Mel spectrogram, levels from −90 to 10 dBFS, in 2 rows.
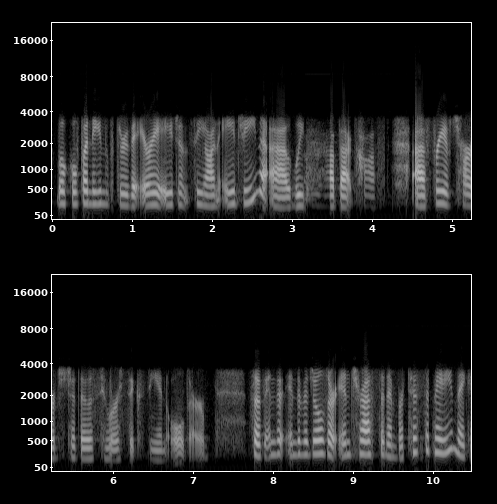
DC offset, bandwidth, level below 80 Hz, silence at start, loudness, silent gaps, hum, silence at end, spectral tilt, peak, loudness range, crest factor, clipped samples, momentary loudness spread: under 0.1%; 8.4 kHz; -86 dBFS; 0.05 s; -28 LUFS; none; none; 0 s; -5.5 dB/octave; -8 dBFS; 6 LU; 22 dB; under 0.1%; 13 LU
